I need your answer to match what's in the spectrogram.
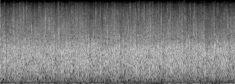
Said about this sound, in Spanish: De un aplauso a Dios y se lo va a dar.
